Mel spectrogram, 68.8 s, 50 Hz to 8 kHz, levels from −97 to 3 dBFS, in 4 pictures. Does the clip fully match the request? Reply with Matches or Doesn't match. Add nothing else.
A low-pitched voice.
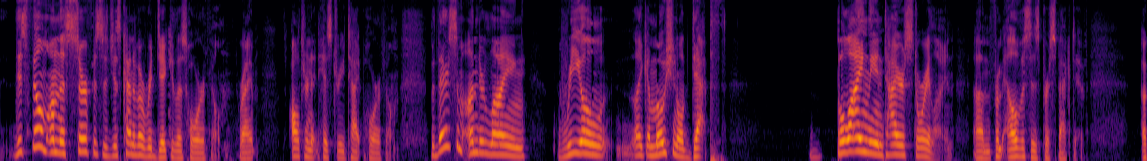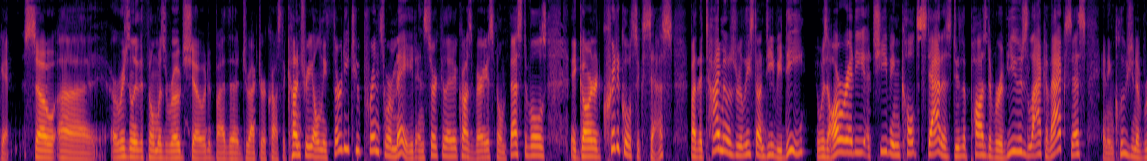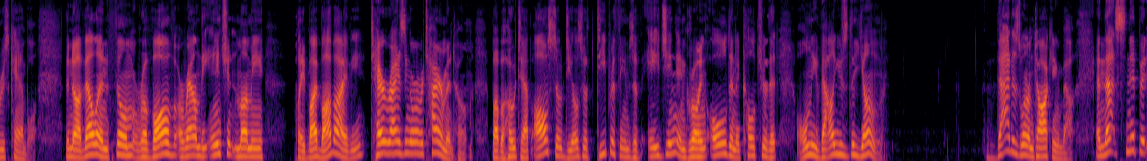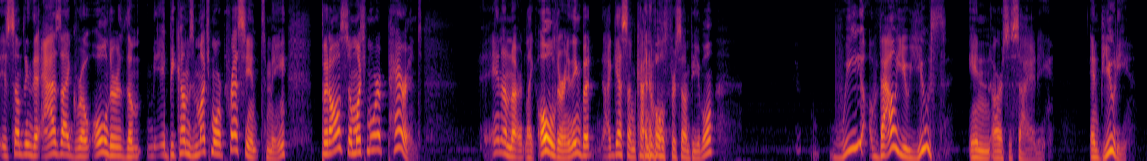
Doesn't match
